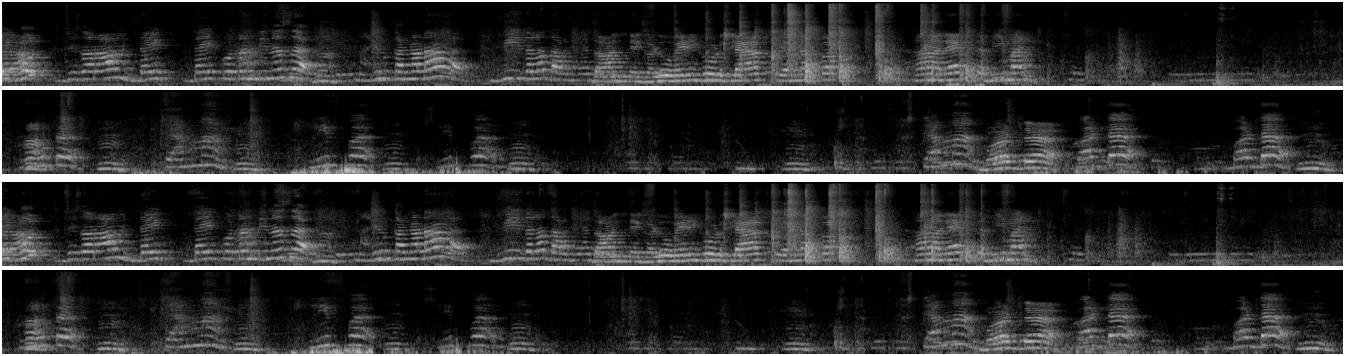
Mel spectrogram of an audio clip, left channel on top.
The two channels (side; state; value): both; normal; correlation 0.68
